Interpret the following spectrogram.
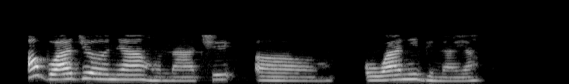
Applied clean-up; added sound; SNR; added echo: none; none; none; none.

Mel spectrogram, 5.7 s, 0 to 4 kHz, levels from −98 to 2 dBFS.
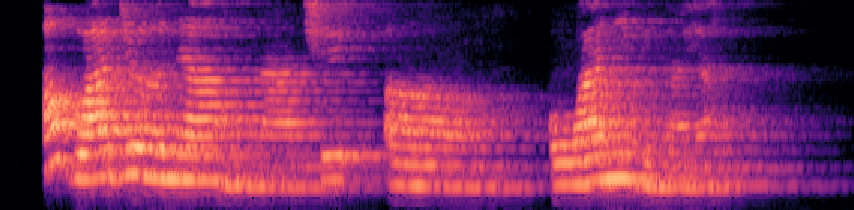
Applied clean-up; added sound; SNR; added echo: none; none; none; reverberation time 1.0 s.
